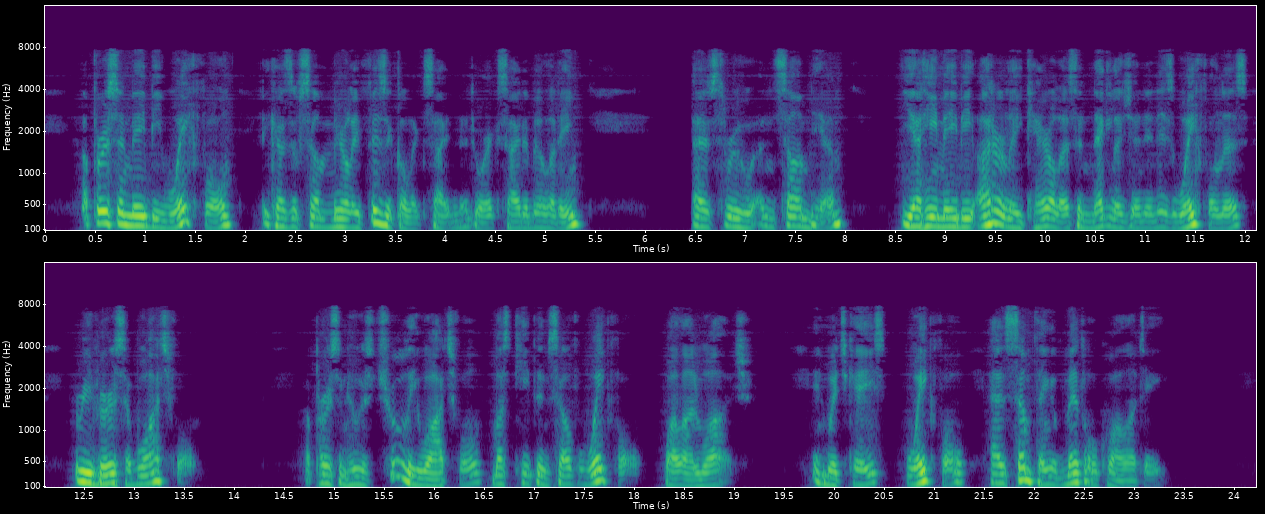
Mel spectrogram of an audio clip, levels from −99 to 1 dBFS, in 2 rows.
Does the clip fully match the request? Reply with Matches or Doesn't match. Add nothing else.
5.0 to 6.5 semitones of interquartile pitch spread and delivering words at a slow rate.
Matches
